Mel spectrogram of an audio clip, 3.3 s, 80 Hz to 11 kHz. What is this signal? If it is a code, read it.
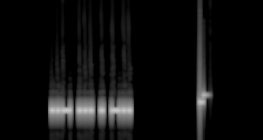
Morse code, heard as a keyed tone, about 36 wpm, 700 Hz. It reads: USED
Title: Sentences from Top 600 Words - New Word Drill - 35wpm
